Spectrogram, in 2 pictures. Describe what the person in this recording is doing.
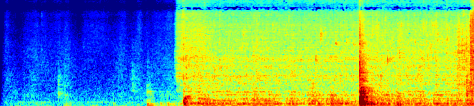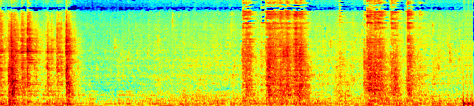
I used running water at the sink while handling cutlery and dishes. During the scene, I also opened and closed a kitchen drawer.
